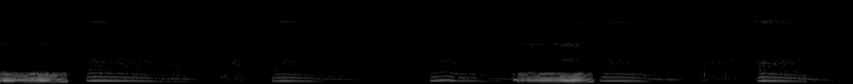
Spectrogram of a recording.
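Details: Young child and his father snoring together in sleep: tonal, whistling snores on each breath, about one every 1.5 to 2 seconds, mixed with softer noisy snores. Snoring.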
